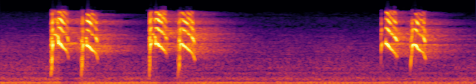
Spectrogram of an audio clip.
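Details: Pet green parrot indoors giving short harsh paired screeches, sharp rasping notes in groups of two separated by pauses of about a second, over a steady low hum.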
